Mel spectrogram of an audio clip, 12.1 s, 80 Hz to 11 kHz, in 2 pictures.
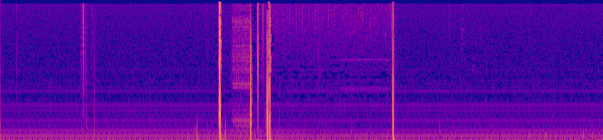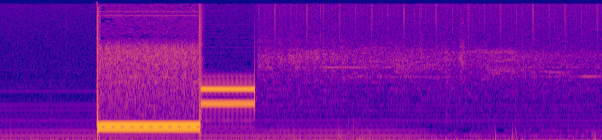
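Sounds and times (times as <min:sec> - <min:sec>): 
payphone line hum: 0:07.0 - 0:08.6
loud steady electronic tone as the call connects: 0:07.0 - 0:12.0.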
